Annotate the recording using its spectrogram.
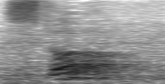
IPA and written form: stɒp (stop)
